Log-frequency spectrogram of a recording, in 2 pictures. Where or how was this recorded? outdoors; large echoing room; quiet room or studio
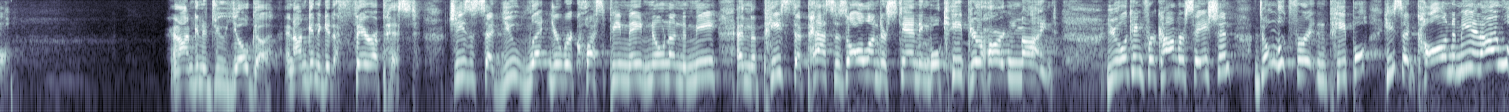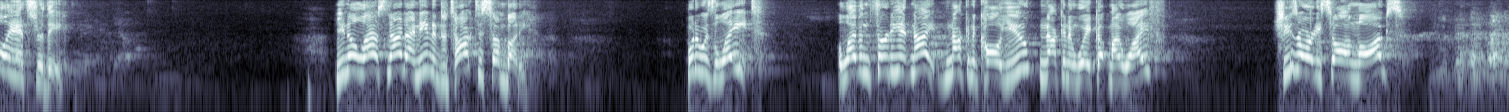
large echoing room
